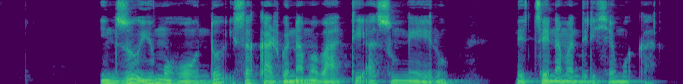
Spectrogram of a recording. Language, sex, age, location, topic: Kinyarwanda, male, 18-24, Nyagatare, education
